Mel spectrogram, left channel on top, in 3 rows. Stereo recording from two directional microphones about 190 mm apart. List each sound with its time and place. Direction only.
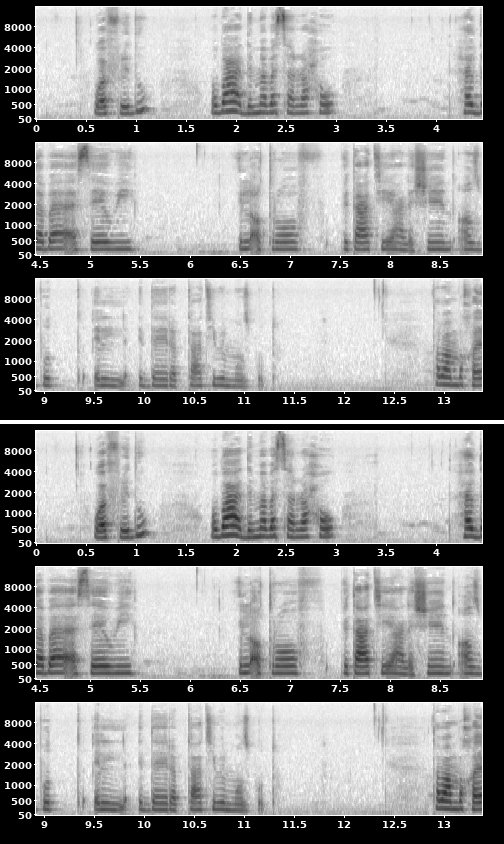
0.4 s speech: 20° right (ahead or behind)
4.2 s speech: 15° right (ahead or behind)
12.4 s a sound: 15° right (ahead or behind)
